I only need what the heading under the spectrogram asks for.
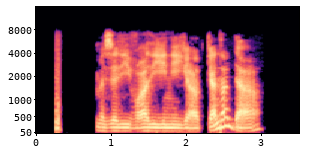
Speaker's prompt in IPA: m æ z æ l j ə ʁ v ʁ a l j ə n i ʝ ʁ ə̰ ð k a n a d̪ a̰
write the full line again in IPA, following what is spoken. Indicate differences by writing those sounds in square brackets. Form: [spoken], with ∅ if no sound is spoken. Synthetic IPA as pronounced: m æ z æ l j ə [∅] v ʁ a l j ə n i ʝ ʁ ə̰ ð k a n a d̪ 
